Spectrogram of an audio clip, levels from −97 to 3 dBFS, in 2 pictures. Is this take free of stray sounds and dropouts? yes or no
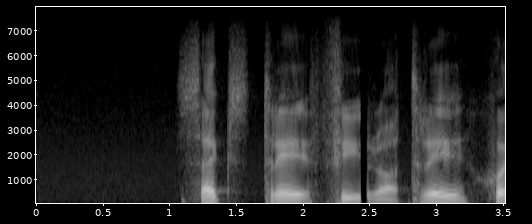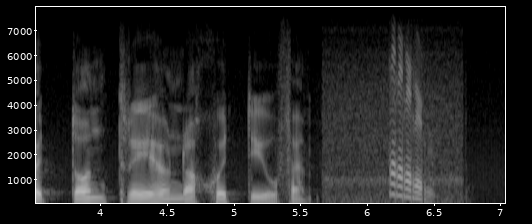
no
